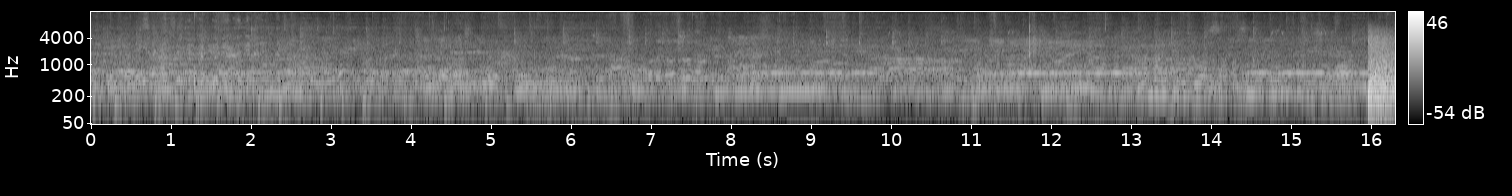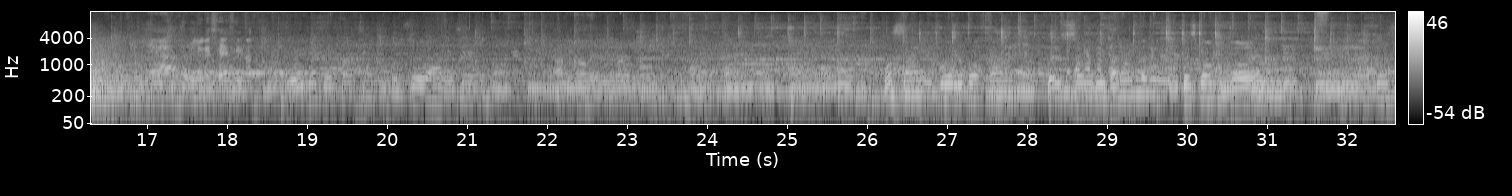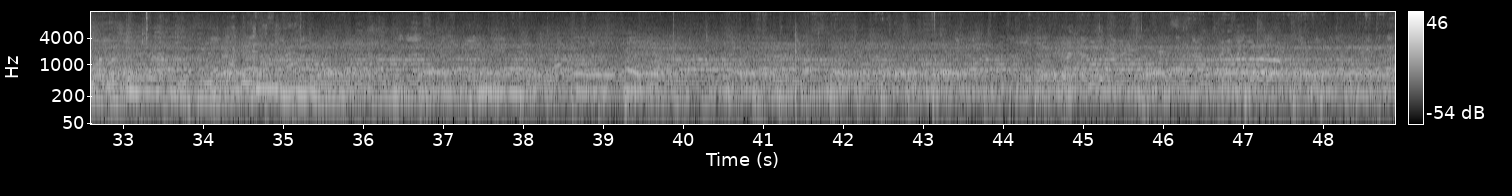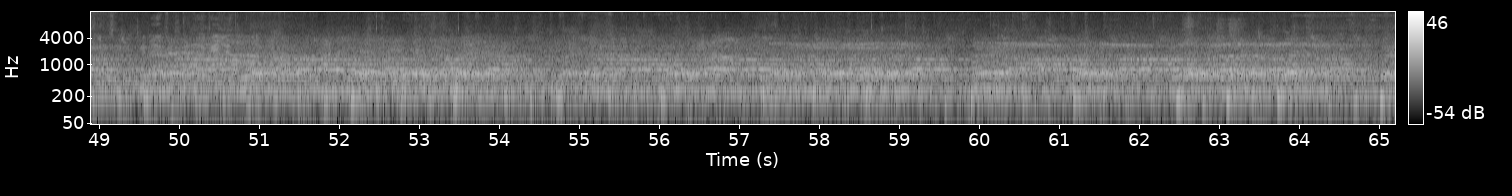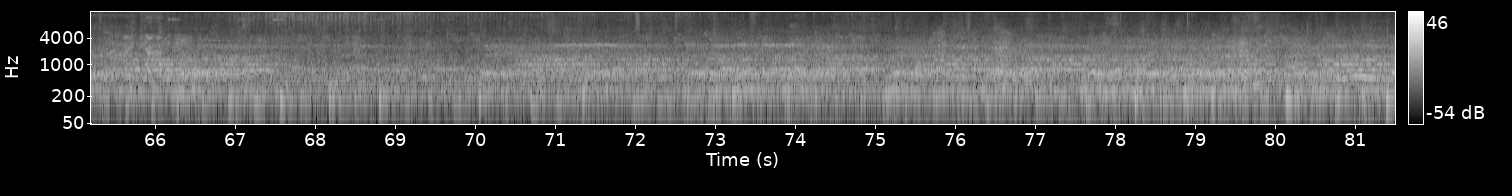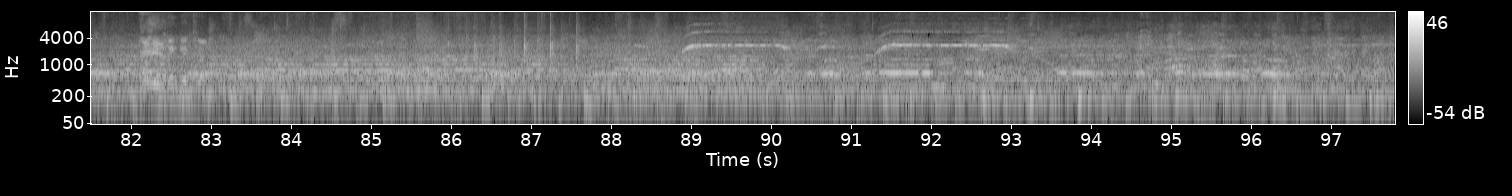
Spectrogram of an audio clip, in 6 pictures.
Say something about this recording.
20120329 strike.05.cacophony
street performer music merges with people shouting slogans against the government during a demonstration. Recorded in Seville on March 29th 2012, a day of general strike in Spain. Soundman OKM mic capsules into PCM M10 recorder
